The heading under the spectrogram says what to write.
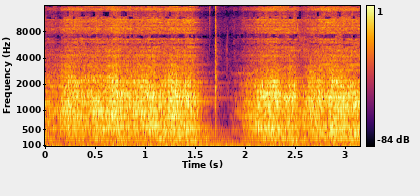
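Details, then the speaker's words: Front wheel hub of a 2005 Ford Explorer XLT 2WD spun by hand before removal: rough, gritty metal-on-metal scraping swelling and fading, the bad bearing is shot; worn wheel hub bearing grinding, hub being replaced. "Sounds like metal scrubbing against metal. This thing is shot."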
